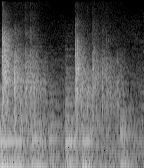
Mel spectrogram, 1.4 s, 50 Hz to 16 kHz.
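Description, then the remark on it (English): Twenty-sided dice clatter across a table as everybody rolls a d20 for a dice-style game of blackjack, in a few quick bursts of rattling taps, one roll tumbling after another, with no voices. “Everybody roll the d20.”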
